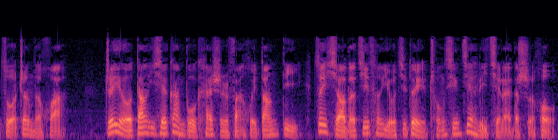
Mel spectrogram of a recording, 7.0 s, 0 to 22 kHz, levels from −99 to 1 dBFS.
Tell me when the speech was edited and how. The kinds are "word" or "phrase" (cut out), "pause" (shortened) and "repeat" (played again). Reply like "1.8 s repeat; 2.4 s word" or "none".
1.1 s pause; 3.9 s pause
